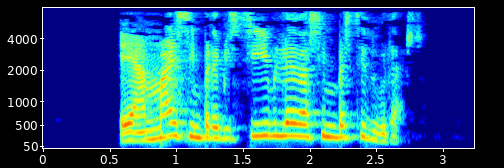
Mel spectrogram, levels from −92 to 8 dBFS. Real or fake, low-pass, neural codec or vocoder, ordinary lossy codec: real; 7.2 kHz; none; MP3, 32 kbps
